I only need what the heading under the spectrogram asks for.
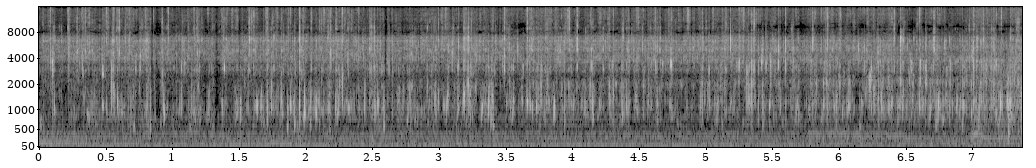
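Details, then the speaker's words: Keurig K-Mini Go after control board replacement, which fixed a high-pitched whine and no power: steady soft pump hum with water pouring and trickling evenly, no whine or stalling. Normal brew cycle. "So, with this test, we proved that the unit functions with no restrictions."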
